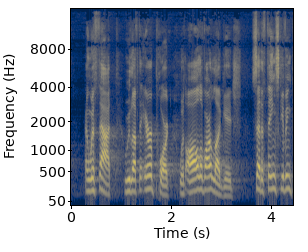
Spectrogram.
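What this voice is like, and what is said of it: Usual voice. Nothing is said of it.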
